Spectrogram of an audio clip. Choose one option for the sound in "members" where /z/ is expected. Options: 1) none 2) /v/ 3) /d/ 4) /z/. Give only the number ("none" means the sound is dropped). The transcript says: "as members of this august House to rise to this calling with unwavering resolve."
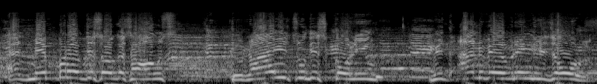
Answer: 1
